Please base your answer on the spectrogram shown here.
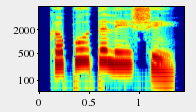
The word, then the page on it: ಕಪೋತಲೇಶ್ಯೆ: kapōtalēśya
